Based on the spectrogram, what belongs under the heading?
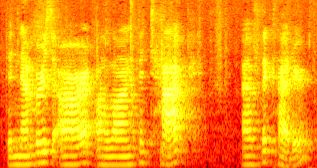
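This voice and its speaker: A woman's voice: low-pitched, steady tone, moderate pace, sharp tone. A woman giving patient, step-by-step instructions for a card-making craft, with plain wording and small fillers. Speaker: volunteer instructor. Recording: echoey room with faint noise.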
